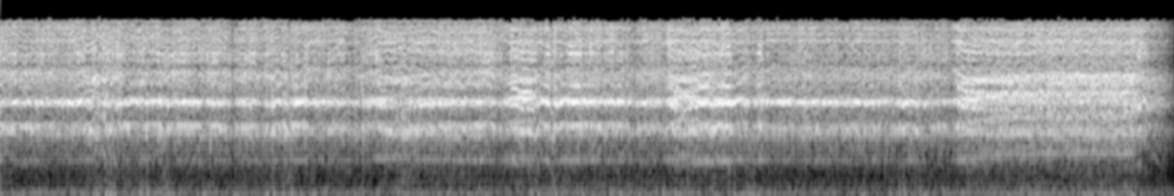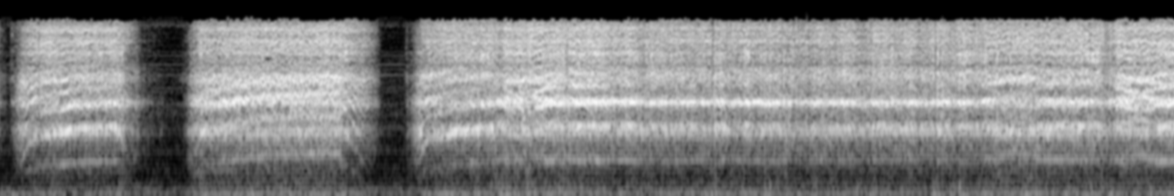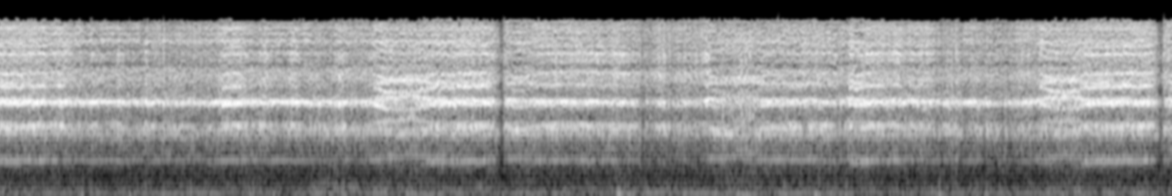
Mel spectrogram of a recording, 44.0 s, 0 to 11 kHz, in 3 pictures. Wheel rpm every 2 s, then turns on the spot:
160, 160, 160, 160, 160, 160, 160, 100, 80, 100, 140, 160, 160, 160, 160, 160, 160, 160, 160, 160, 160, 160.
none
